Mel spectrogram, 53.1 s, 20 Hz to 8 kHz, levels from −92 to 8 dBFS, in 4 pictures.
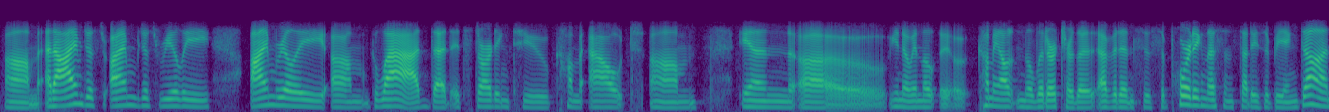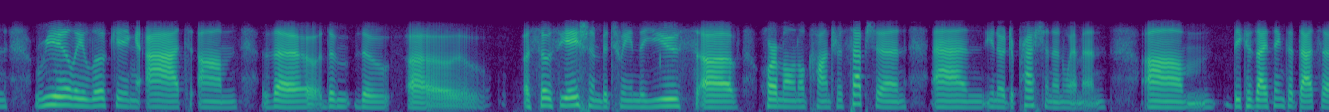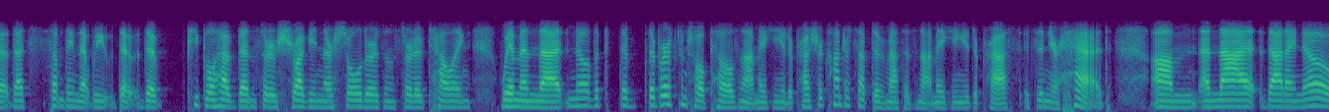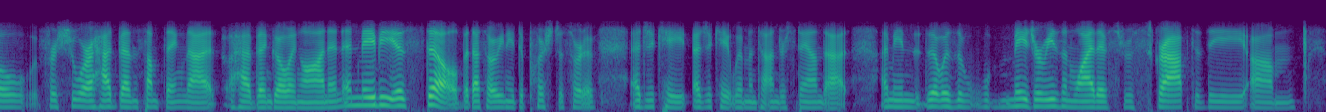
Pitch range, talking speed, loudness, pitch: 155-180 Hz, 185 wpm, -27 LUFS, 165 Hz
